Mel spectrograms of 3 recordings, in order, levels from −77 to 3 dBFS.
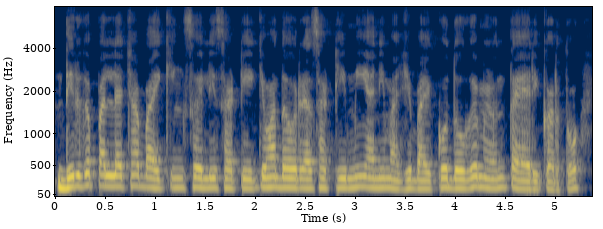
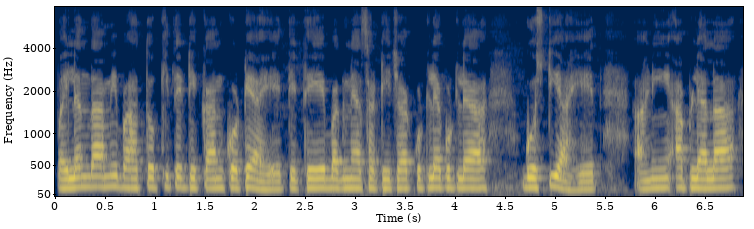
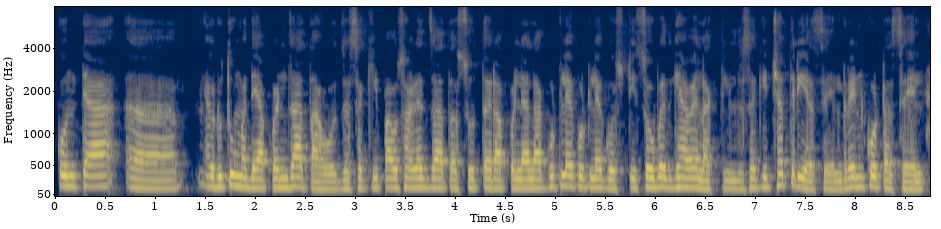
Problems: constant background noise, continuous background conversations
